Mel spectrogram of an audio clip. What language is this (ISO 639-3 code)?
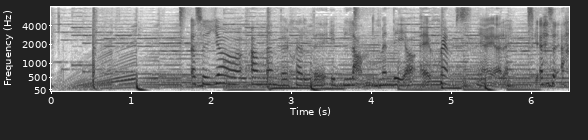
swe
